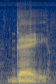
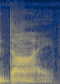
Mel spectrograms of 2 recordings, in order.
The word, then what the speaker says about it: Dai: based in New York, his friends and people around him pronounced his first name Day. And when he moved to California, the pronunciation shifted to Dai.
